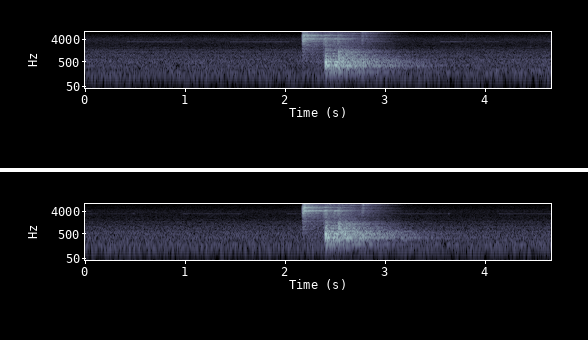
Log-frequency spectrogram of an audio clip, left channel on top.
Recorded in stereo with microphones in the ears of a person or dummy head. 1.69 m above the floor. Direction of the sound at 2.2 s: 5° left (ahead or behind).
